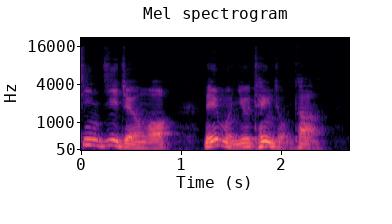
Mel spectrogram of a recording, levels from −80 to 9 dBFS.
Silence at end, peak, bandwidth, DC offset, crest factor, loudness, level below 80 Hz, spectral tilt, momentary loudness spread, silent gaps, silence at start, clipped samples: 0.3 s; -8 dBFS; 11 kHz; under 0.1%; 14 dB; -23 LUFS; -58 dBFS; -8 dB/octave; 9 LU; none; 0 s; under 0.1%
